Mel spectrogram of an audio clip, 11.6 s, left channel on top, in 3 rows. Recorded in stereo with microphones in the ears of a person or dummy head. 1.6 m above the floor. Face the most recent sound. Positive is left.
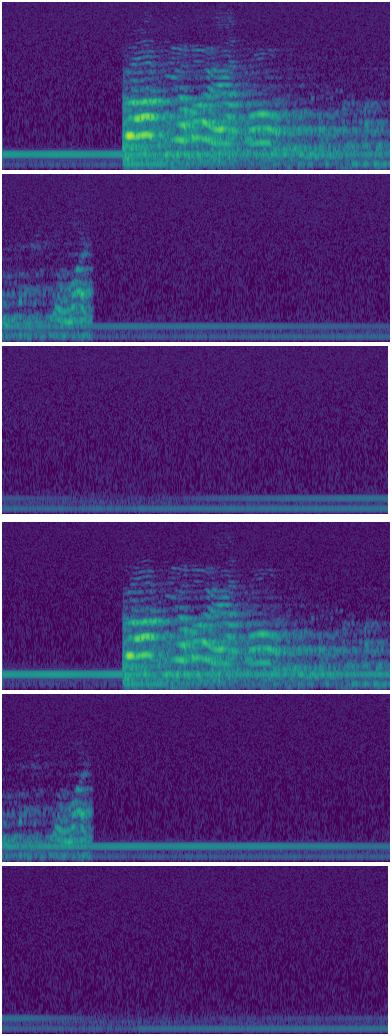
turn(degrees=10)  # may be behind; listen again after turning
